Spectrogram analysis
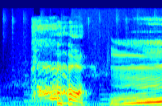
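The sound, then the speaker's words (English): A person imitates a bull with two loud, drawn-out moos: a wavering, throaty bellow followed by a lower, steadier rising groan, no other talking. “Oh, that's a good bull.”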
